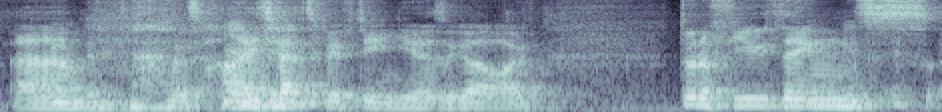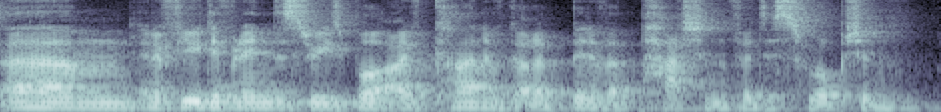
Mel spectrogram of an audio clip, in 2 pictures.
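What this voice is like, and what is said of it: Non-Irish accent. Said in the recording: “I'm in Ireland 15 years, despite the accent.”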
